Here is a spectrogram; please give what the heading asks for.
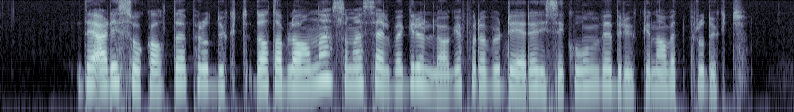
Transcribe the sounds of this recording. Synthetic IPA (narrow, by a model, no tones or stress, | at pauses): d̪ɛːʔæɖisoːkɑlt̪əpʰɾʊd̪ʉkt̪d̪ɑːt̪ɑblɑːn̩əsɔmæsɛlʋəɡɾʉnlɑːɡəfɔɾoːʋʉɖeːɾəɾɪsɪkʊənʋeːbɾʉːkənɑʋɛt̪pʰɾʊd̪ʉkt̪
